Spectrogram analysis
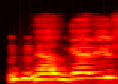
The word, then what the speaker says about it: Guedes: So I pronounce Gettys and she is one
